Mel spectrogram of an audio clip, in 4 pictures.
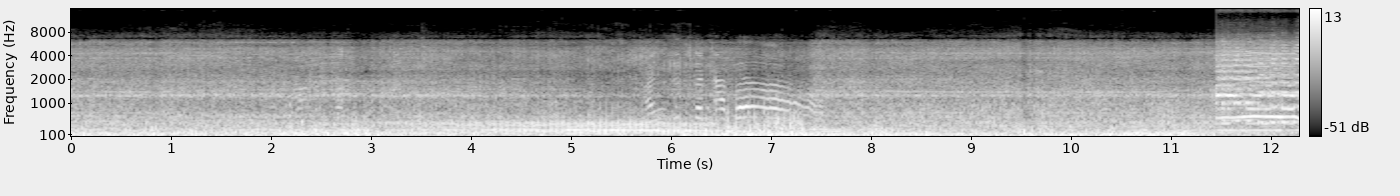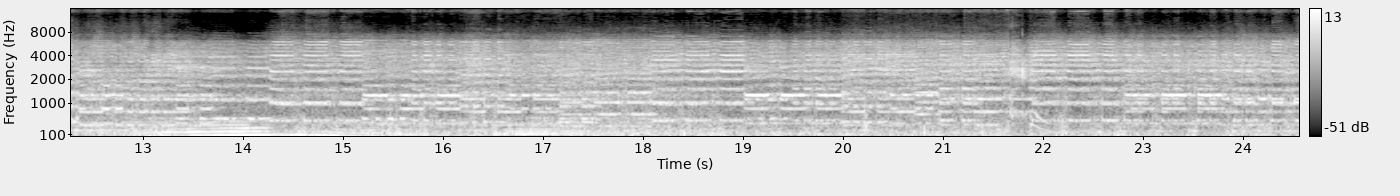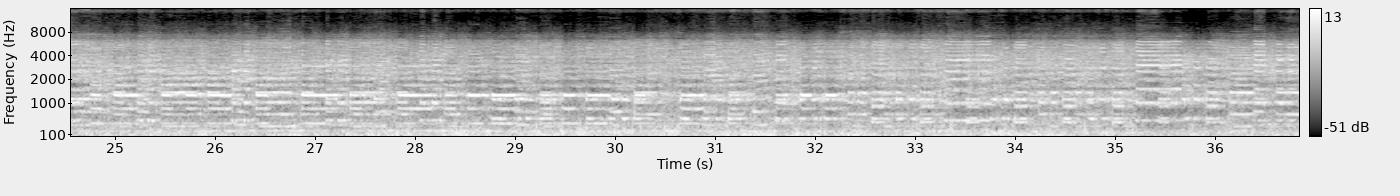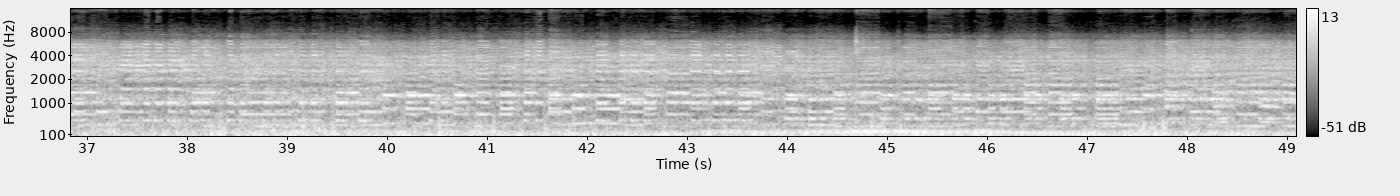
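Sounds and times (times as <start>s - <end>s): multi-tone bus horn melody: 11.4s - 49.0s.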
